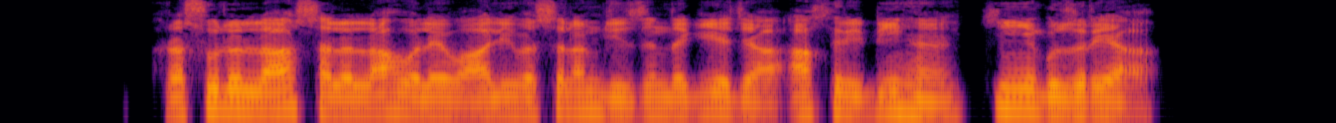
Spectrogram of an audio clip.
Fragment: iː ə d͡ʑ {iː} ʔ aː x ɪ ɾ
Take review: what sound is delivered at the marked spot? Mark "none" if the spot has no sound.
aː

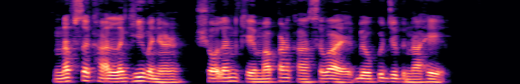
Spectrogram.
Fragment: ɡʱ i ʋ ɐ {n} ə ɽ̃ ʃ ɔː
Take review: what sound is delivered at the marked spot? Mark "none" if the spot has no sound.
ɲ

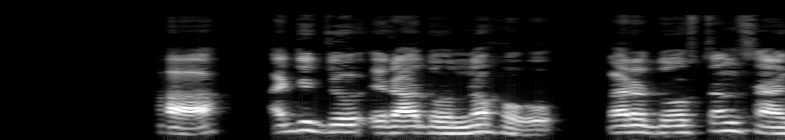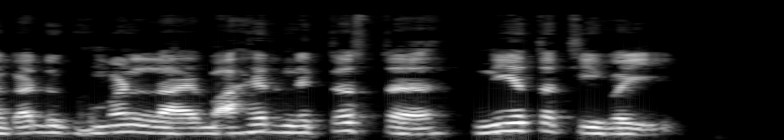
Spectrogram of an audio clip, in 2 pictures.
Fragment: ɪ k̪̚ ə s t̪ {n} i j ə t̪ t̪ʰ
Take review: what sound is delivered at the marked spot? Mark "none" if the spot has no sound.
n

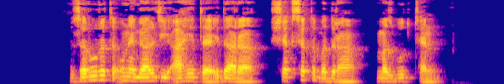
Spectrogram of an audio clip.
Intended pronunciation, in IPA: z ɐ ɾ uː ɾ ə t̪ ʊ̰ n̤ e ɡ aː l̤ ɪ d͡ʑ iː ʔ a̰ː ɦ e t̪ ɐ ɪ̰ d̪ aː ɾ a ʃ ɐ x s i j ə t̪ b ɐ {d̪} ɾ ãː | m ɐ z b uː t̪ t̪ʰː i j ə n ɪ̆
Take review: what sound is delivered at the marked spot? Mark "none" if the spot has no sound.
d̪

